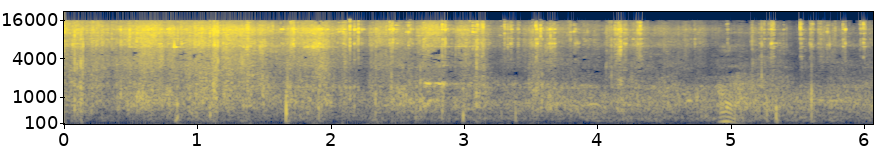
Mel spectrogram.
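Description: Clothing rustles and brushes right up close.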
